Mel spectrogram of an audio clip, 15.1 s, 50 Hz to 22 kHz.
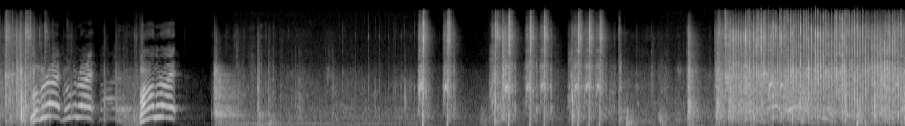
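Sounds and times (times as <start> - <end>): airsoft guns firing: 0.0 - 0.8, 7.0 - 10.2, 11.9 - 15.0.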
